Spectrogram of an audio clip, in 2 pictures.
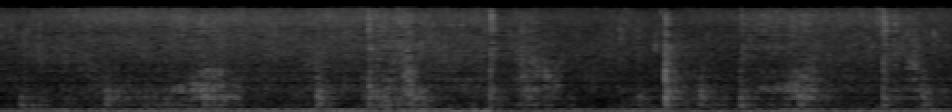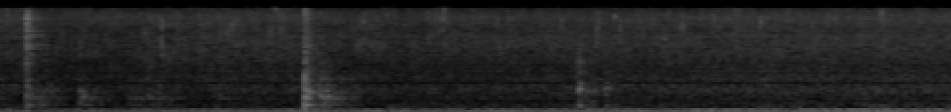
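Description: Potato and capsicum cubes sizzling in oil in a metal kadai while a spatula stirs them, with sharp scrapes and clicks of the spatula against the pan. The clicks stop about two thirds of the way in and the steady sizzle goes on.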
